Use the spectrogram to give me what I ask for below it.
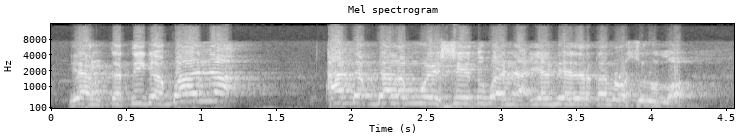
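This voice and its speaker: Loud and animated, a man speaks amid noticeable background noise and audible room echo. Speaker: Islamic preacher. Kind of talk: sermon.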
